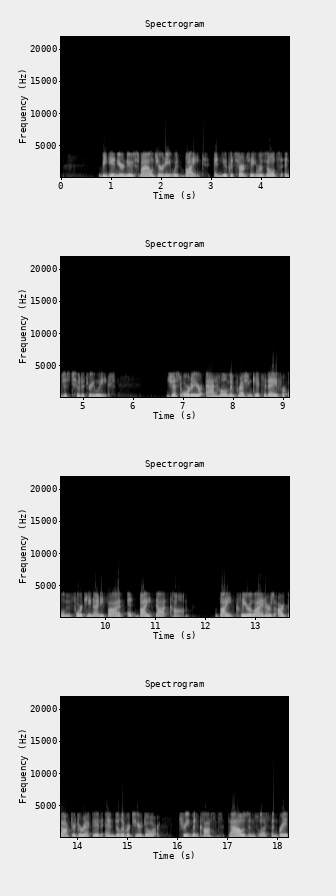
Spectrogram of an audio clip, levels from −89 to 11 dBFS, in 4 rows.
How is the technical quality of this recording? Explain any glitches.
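The technical quality is limited: the speech is band-limited and plainly coded, with two short dropouts that are patched over.

The iLBC codec is audible throughout. Nothing above 4 kHz comes through, so the speech sounds narrow and telephone-like, with a rough, somewhat synthetic texture. This narrowband VoIP codec rebuilds the excitation of each frame independently rather than predicting it from the previous one. At this coding rate that independence and the missing high band are plainly audible. The sound fits 30 ms frames in the 13.33 kbps mode.

Lost iLBC frames occur at 3.87 s, lasting 30 ms, and at 9.24 s, lasting 60 ms. Each gap is filled by a brief held, vowel-like tone with a buzzy or breathy quality. This happens because packets went missing and the decoder concealed them by repeating the last pitch cycle mixed with noise. The first gap points to one lost frame and the second to two. 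Since iLBC frames stand alone, the speech recovers almost immediately after each gap.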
